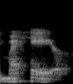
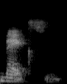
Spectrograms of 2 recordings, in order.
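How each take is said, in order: First: The name is said with the local area pronunciation. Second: The name is said with an outsider's pronunciation. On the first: The person saying it is from the area. "if you are a Texan or if you are from that area, you call that local community" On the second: The person saying it is not from the area. "If you're not, then you pronounce it as"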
